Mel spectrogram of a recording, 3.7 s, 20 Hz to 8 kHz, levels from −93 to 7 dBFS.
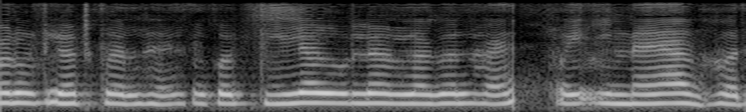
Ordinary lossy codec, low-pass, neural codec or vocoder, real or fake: none; 7.2 kHz; codec, 16 kHz, 1 kbps, FunCodec, trained on Chinese and English, 50 frames a second; fake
